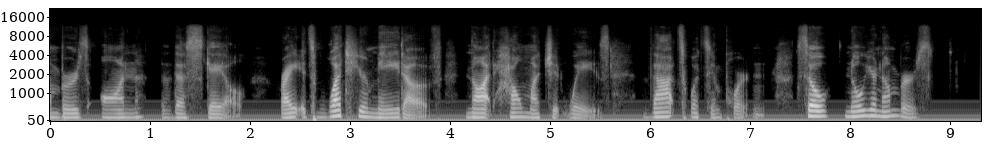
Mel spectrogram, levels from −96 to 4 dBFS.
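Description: Power-line interference leaks into the signal path from start to finish, probably through a ground loop or a nearby transformer, producing mains hum: a steady low 50 Hz drone with some low harmonics above it, sitting only around 15 dB below the wanted sound.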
